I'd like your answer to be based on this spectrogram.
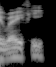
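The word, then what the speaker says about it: raphe: Although I've also heard people pronounce it as median Rafe nucleus, if they're French, but I've heard it Rafe in England, so I'll say Rafe.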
